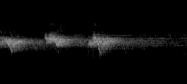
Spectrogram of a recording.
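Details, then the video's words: Western tanager song: three hoarse, burry, robin-like phrases about half a second apart, the last one trailing off softly. No other sounds are heard. "Western Tanager Bird Song"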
